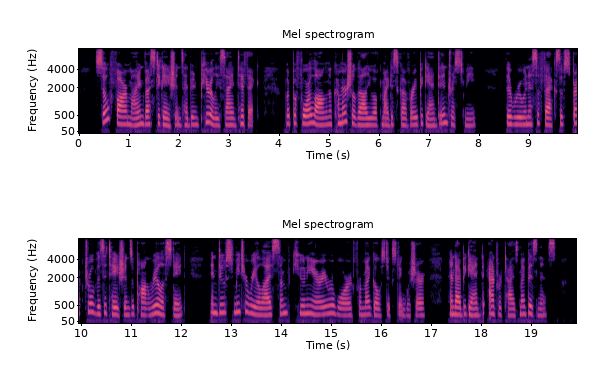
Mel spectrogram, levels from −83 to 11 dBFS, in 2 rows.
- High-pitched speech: Yes, high, 215 Hz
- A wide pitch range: No, average, 3.2 semitones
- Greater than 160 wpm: No, average, 145 wpm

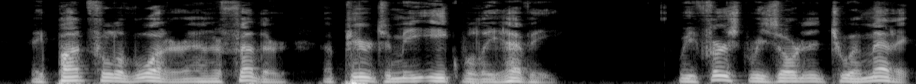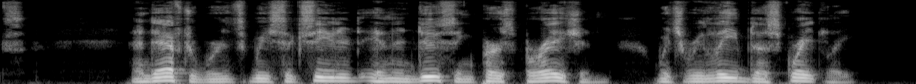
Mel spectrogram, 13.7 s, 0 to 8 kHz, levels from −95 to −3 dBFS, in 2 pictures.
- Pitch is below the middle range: Yes, low, 105 Hz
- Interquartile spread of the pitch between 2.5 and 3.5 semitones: No, average, 4.4 semitones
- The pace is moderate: No, slow, 125 wpm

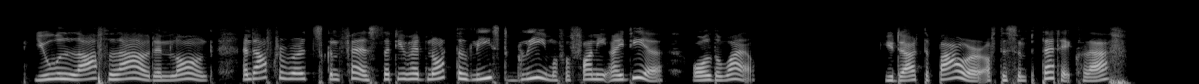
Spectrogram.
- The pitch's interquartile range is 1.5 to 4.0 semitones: No, average, 4.5 semitones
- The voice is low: No, high, 235 Hz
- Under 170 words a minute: Yes, average, 155 wpm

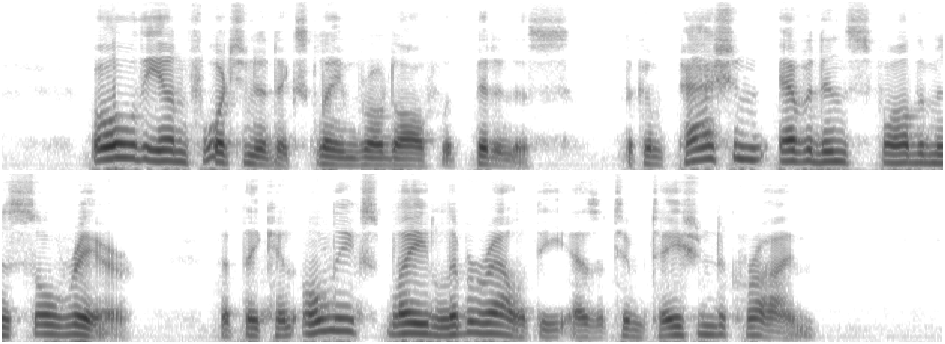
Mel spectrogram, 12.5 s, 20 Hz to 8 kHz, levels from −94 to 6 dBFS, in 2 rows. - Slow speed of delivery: Yes, slow, 125 wpm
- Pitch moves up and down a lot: Yes, wide, 6.8 semitones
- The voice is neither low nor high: Yes, medium, 170 Hz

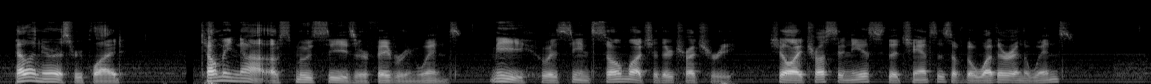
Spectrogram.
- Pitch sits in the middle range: No, low, 105 Hz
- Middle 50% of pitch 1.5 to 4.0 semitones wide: No, wide, 5.6 semitones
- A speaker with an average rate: Yes, average, 170 wpm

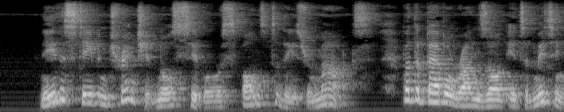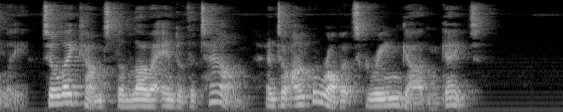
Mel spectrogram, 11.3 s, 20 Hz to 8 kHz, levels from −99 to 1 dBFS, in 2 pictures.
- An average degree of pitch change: No, wide, 7.7 semitones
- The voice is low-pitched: Yes, low, 130 Hz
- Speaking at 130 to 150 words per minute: No, average, 170 wpm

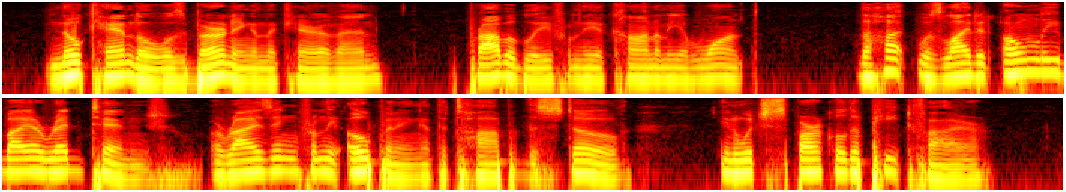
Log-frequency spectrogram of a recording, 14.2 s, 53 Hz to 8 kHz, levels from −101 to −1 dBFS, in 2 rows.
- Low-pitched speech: Yes, low, 125 Hz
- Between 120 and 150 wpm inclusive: No, average, 160 wpm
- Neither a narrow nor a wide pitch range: Yes, average, 4.8 semitones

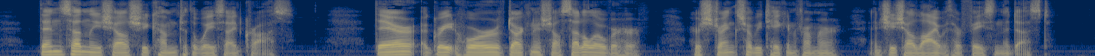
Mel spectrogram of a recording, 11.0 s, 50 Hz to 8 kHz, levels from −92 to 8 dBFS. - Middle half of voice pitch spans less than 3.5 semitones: Yes, average, 2.9 semitones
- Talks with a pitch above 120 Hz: No, very low, 90 Hz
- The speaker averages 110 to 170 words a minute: No, average, 195 wpm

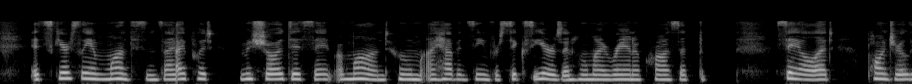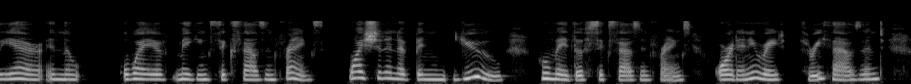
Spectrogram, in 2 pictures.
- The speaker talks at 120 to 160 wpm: No, average, 180 wpm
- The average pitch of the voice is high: Yes, high, 230 Hz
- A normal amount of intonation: No, narrow, 1.9 semitones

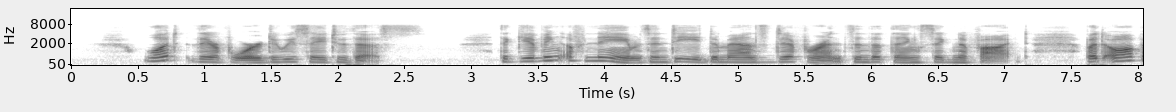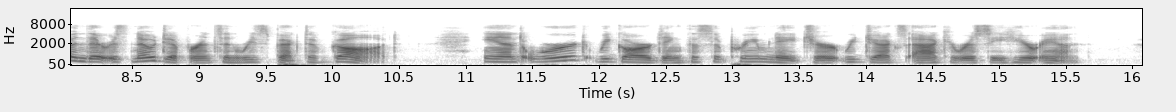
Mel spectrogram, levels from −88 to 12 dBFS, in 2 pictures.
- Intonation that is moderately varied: Yes, average, 4.0 semitones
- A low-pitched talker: No, medium, 150 Hz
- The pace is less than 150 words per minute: Yes, average, 140 wpm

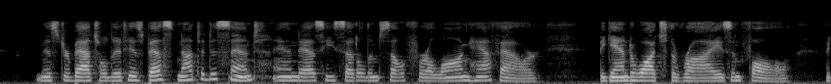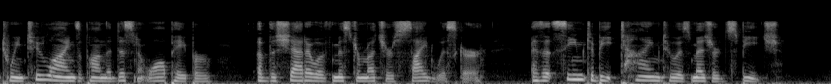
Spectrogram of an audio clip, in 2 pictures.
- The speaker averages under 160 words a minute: No, average, 185 wpm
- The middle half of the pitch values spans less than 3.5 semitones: Yes, narrow, 2.5 semitones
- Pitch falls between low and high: Yes, medium, 170 Hz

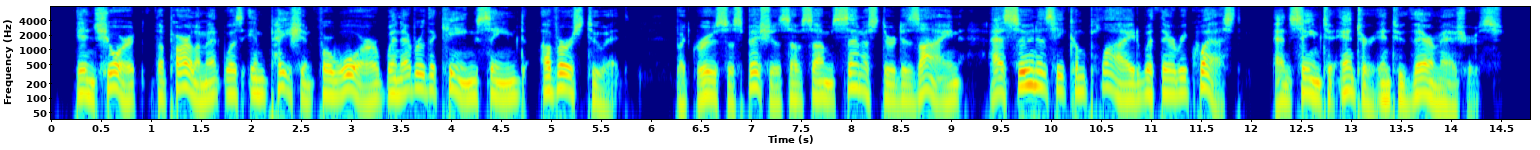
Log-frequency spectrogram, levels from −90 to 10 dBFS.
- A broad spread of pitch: Yes, wide, 5.8 semitones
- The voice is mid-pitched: No, low, 120 Hz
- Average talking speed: Yes, average, 150 wpm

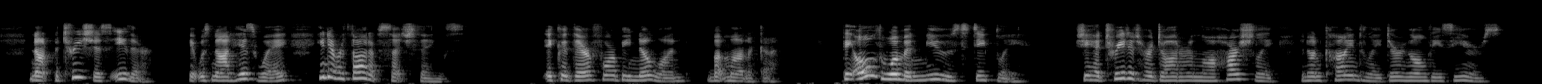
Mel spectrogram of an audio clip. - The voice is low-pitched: No, medium, 185 Hz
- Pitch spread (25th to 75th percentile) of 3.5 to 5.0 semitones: Yes, average, 4.4 semitones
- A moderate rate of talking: Yes, average, 160 wpm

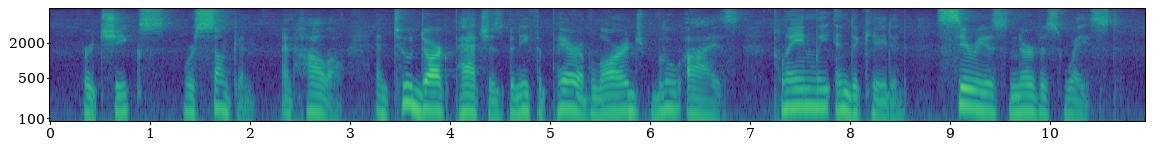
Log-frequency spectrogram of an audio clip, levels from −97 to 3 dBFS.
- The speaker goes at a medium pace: No, slow, 120 wpm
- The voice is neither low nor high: No, low, 125 Hz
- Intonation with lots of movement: No, average, 4.2 semitones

